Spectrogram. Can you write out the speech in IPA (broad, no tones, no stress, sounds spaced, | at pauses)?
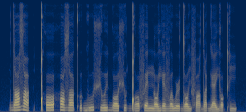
d ɑ zˤ ə | ǃʰ ɔ h ɔ zˤ ə˞ kʼ ʊ ɡ u ʃ ʊ y̯ ɠ ɔ ʃ ʊ ɡ͡ǃ ɔ f ɛ n ɔ j ɛ v ʌ w ə˞ d ɔ i̯ f ɑ dˤ i ɡ æ j ɔ kʼ i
